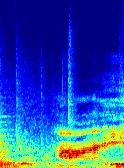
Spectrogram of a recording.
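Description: Church organ chord held and fading, then about a second in a high, wavering voice with a strong vibrato rises over it.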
